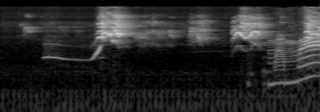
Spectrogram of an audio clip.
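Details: Talking parrots give a steady whistle that flicks sharply upward, followed by noisy harsh screeches and a final rising squawk rich in overtones.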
